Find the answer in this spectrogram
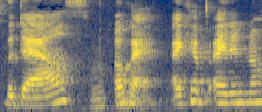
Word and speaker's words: The Dalles: How do you pronounce D-A-L-L-E-S? The Dalles. The Dalles?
